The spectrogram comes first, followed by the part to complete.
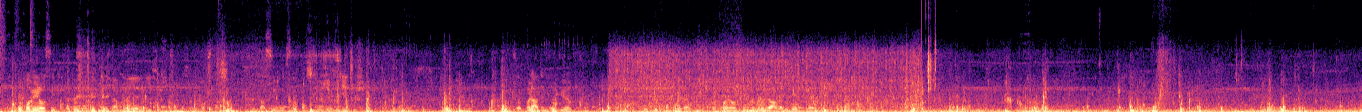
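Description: Wind rumbling on the microphone aboard a small inflatable boat at sea, with water moving against the hull. A steadier hiss rises about halfway through and stops about five seconds later.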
